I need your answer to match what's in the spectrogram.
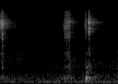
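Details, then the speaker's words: Kodak Retina IIIc (type 028) shutter during servicing, at 1/15 s after adjustment on a shutter speed timer; it had sounded slightly slow before: crisp, clean clicks with a quick open and close and no drag. Now firing properly. "Okay, well that seems quite good. This is a 1/15."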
